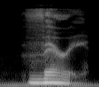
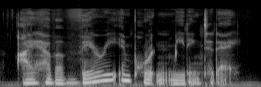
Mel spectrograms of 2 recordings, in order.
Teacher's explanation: Some people say it like a W sound, which can be confusing. The right way is to place your top teeth on your bottom lip and vibrate your vocal cords. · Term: v sound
